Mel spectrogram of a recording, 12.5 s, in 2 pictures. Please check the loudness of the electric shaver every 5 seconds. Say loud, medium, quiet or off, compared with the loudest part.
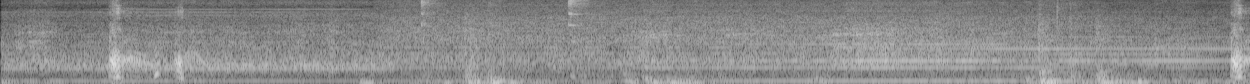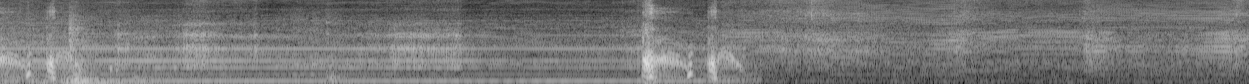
loud, loud, medium.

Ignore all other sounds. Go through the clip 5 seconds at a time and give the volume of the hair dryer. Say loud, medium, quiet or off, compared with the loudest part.
loud, medium, quiet.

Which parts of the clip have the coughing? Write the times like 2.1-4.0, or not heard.
0.5-1.1, 6.2-6.7, 9.4-10.0.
